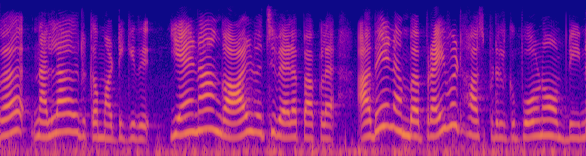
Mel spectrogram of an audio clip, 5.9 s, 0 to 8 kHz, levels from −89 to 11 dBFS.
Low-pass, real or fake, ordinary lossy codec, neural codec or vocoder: 7.2 kHz; real; none; none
